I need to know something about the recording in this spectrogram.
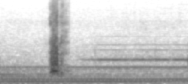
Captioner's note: dog bark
